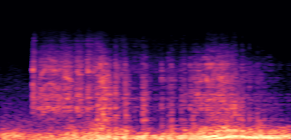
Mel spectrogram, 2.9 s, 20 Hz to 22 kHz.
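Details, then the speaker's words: MG ZT 260 with Ford V8 running with rear silencers (back boxes) removed, after repairs, fuel filter still to be sorted: starter catches, then deep, loud, booming unmuffled V8 rumble; loud exhaust from missing rear silencers. "t it's running, it's got power, and in a minute you'll hear it without the back boxes on. It sounds amazing."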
